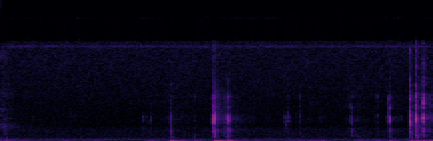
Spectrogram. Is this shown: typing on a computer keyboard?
yes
